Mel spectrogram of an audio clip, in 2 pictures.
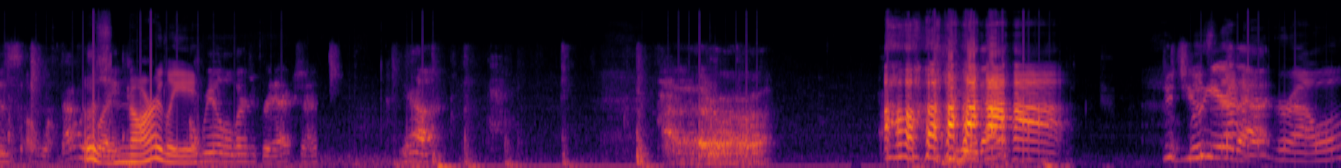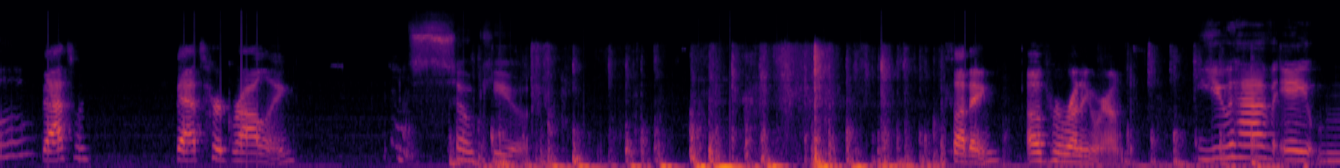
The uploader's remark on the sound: You don't wanna miss all the adorable sounds of Pepper the newest puppy with attitude in the building.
